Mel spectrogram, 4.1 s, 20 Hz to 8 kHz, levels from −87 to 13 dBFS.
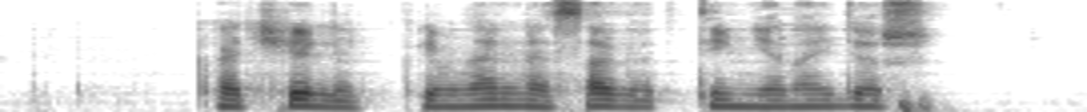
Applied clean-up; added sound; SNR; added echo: neural mask model DeepFilterNet 3.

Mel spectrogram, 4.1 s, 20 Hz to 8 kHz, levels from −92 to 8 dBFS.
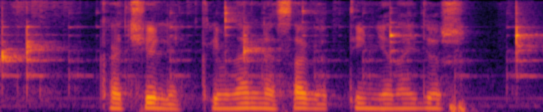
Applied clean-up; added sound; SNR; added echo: none; Drip; 4 dB; none.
